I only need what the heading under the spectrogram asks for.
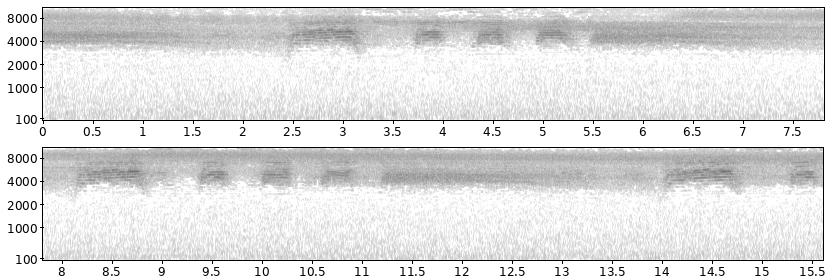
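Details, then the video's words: Cicadas on a summer night: a steady, high, hissing insect drone carries throughout, with brighter pulsing bursts swelling in clusters of three or four beats around the third, ninth and fifteenth seconds. "Cicada sound"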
